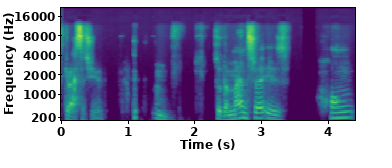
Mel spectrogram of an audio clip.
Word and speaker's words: Heng: So the mantra is Hung. It's spelled H-E-N-G, but it's pronounced Hung, okay? Hung, like H-U-N-G. It's not hang, it's Hung, Hung, Hung, Hung Jin Dan.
